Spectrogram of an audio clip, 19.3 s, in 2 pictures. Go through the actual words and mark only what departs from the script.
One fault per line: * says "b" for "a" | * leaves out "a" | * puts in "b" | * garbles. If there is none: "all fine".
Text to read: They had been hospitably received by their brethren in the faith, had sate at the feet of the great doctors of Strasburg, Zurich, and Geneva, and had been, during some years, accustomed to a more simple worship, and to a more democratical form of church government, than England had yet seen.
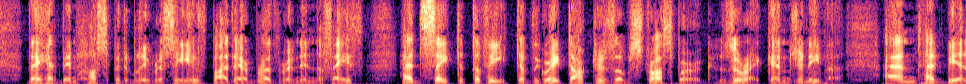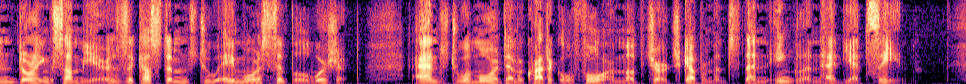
all fine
